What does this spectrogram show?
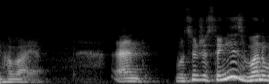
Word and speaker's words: הויה: Since we can't pronounce it outside the temple, instead we say Havyah, a different permutation of the same name.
